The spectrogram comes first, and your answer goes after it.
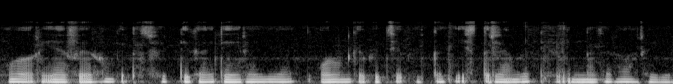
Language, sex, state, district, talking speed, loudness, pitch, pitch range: Hindi, male, Rajasthan, Nagaur, 170 wpm, -17 LUFS, 115 Hz, 115-125 Hz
